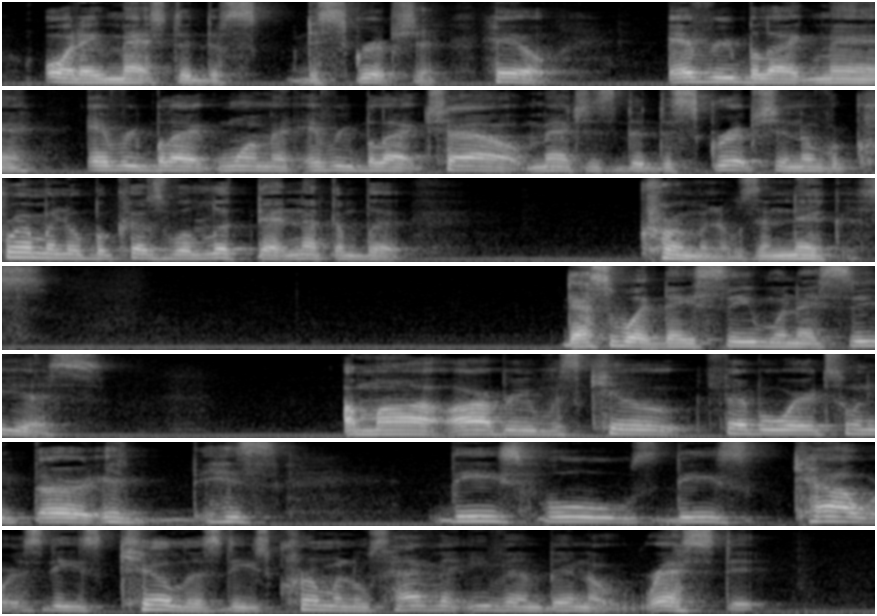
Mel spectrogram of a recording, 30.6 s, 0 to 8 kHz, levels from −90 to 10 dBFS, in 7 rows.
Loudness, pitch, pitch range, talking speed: -24 LUFS, 140 Hz, 130-155 Hz, 110 wpm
